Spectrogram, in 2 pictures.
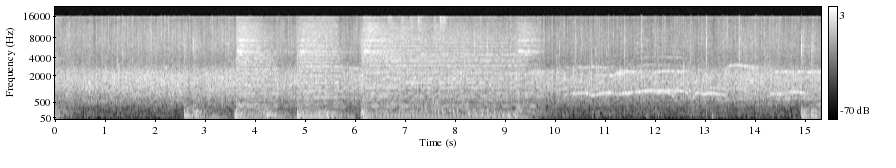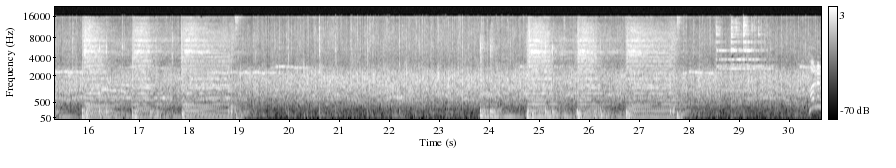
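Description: A large hall audience applauding continuously while a band plays loud music with a strong, rhythmic beat.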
